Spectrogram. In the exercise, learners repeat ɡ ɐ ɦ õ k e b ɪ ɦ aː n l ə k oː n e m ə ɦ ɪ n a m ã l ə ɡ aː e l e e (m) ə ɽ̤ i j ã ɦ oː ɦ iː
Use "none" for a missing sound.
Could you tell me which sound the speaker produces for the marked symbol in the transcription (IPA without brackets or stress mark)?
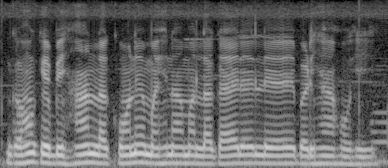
b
